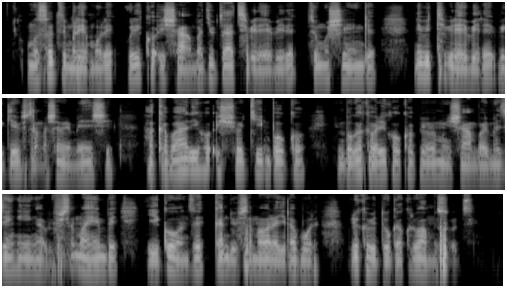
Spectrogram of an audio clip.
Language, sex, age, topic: Rundi, male, 18-24, agriculture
